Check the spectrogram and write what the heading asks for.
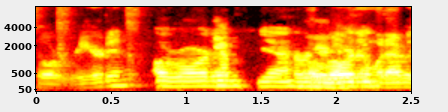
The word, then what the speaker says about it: O'Riordan: look up how to pronounce her name. Dolores, I think it's O'Riordan.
